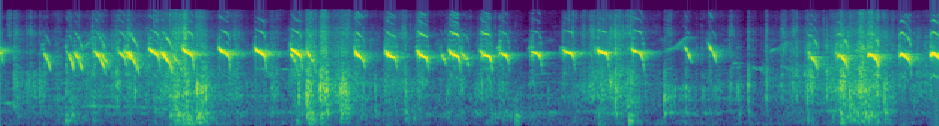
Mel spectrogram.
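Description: Muscovy ducklings peep in high, thin notes, about two per second, overlapping in a steady chorus; occasional soft rustling and low bumps underneath.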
